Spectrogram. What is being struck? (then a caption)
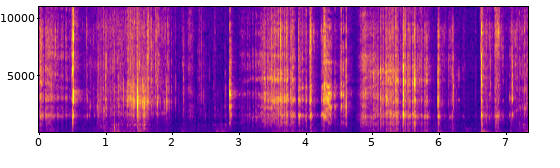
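Bar of soap shaved with a blade. A utility knife blade shaves a solid, dry, yellow embossed Palmolive soap bar, giving bursts of crisp, bright scraping and crackling with sharp clicks between strokes. The sound is dry and high-pitched, with almost no low end and no ring after each cut.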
